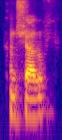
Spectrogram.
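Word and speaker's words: Gonçalves: And when I look at sporting, yes, they have Pedro Goncal- Gonsalves, Gon- Gonsalves. Uh, I struggle with my Portuguese pronunciation, so it's actually probably Pedro Conchal. Conchalve, because they don't do the s. You know, they don't pronounce that.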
